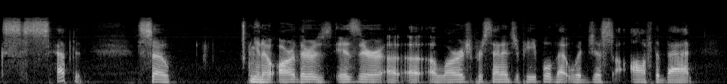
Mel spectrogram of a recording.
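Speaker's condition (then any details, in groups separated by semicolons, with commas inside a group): Stuttering; long concealed before coming out about it, now openly acknowledged; repeated sounds, prolonged sounds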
